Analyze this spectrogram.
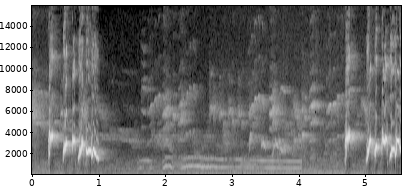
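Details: Red-whiskered bulbul kept in a cage, singing a doubled phrase for young birds to imitate: quick cascading whistled notes open and close the recording, with a long, thin, steady whistle from another bird in the middle.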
